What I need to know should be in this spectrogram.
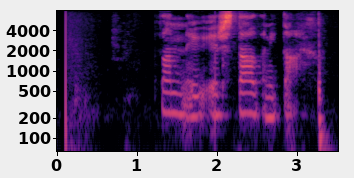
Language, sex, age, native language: Icelandic, female, 8, Icelandic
